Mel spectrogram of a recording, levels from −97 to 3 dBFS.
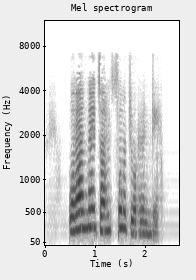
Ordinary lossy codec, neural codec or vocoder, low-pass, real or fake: MP3, 32 kbps; codec, 16 kHz, 0.5 kbps, FreqCodec, smaller model; 7.2 kHz; fake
